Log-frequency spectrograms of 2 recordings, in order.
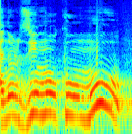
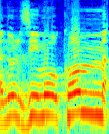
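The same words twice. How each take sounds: First: أنلزمكمو slow, with the final و drawn out long; lengthened final vowel. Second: أنلزمكم said slowly, each syllable apart; slow base form. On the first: Teacher showing vowel lengthening, slow أنلزمكمو with long final vowel. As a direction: stretch the last vowel of أنلزمكمو. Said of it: "هذه للإشباع". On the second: Teacher giving the original form, slow careful أنلزمكم. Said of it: "هذا الأصل". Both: Shown as a demonstration.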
